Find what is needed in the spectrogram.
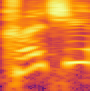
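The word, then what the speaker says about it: Krejčí: I cannot pronounce his last name, but is Vit Krejci? Krejci, I think is how you say his name. Yeah. Okay. Krejci.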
